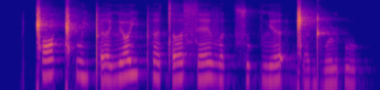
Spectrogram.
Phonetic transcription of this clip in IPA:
ǁ ɒ ǁʰ u j pʼ ɜ lʲ ɒ j pʰ ɜ tʼ ʌ s ɛ v ɜ k s u k lʲ ɜ ʔ ɡ͡ǁ ʌ ɖʱ u ɳ ʔ u

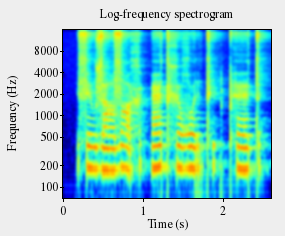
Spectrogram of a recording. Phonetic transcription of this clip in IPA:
s e u̯ z a zˤ a x | æ t x ɛ ʁʷ e r tʰ i k pʰ ɛ t

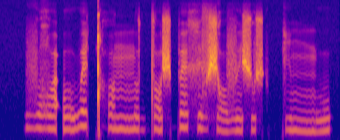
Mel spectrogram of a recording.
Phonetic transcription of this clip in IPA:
v u ʁʷ a ʔ o w ɛ ǃʰ ɔ nː o d t ɔ ʃ p ɛ x ɪ z ʃ ɔ v e ʃ u ʃ kː i mː u

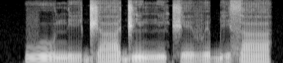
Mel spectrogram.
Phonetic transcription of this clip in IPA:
β uː˦˨ n iː˨ d͡ʒ aː˨˦ d͡ʒ ĩ˦˨ ŋ ĩ˨ t͡ʃ e˨ β ɪ˦ ɓ i˨ z a˦

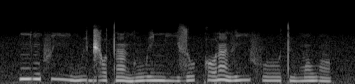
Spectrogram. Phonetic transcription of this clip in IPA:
ɲ ə˦ ŋ f iː˦˨ m ɨ˦˨ d͡ʒ ɔ˦˨ t ã˦˨ ɡ ũ˧ w e˧ ɲ iː˨ z o˧ k ɔ˨˦ ɾ ã˦˨ z iː˦ f oː˧ t ɨ˨ m ɔ̃˧ w ɔ̃˨

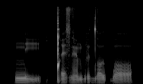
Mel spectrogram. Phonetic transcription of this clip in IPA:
n̪ i | ǃ ɛ z æ̃ b ɵ d̪ ɔ ʊ̯ ɓ ɔ

